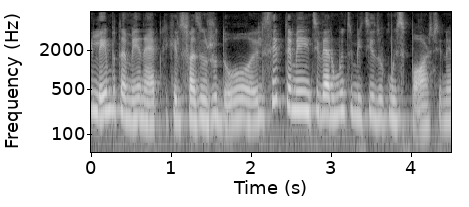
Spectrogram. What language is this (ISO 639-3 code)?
por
